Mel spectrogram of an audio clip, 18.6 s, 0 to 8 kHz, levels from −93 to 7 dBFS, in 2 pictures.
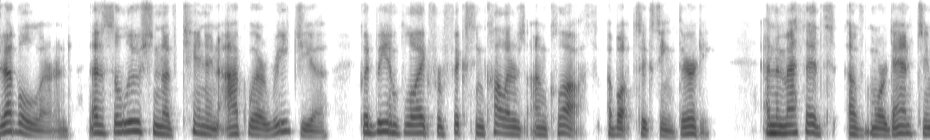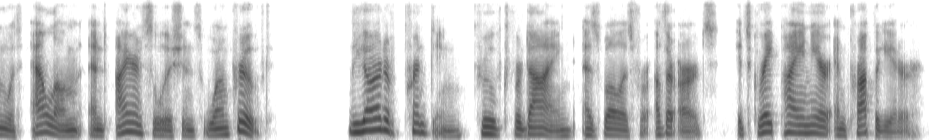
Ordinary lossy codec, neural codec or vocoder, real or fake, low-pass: Opus, 16 kbps; codec, 16 kHz, 2 kbps, FunCodec, trained on LibriTTS, 25 frames a second; fake; 7.2 kHz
